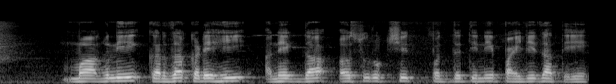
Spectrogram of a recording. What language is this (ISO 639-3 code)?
mar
